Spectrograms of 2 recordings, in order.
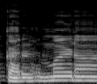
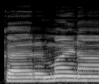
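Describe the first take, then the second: No difference in how they are said.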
